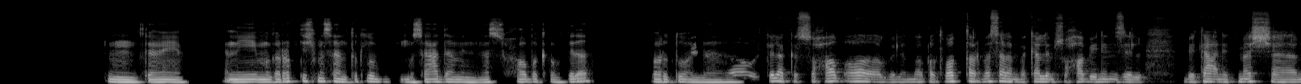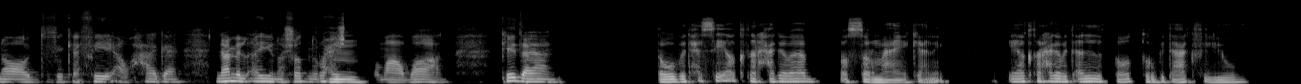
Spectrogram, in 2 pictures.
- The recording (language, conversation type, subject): Arabic, podcast, إزاي بتتعامل مع التوتر اليومي؟
- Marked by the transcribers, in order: in English: "كافيه"; other background noise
